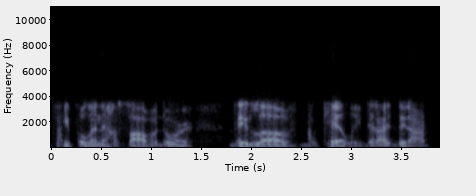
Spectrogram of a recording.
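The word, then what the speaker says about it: Bukele: Most of people in Salvador, they love Buchelli. Did I Did I pronounce his name correctly this time?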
